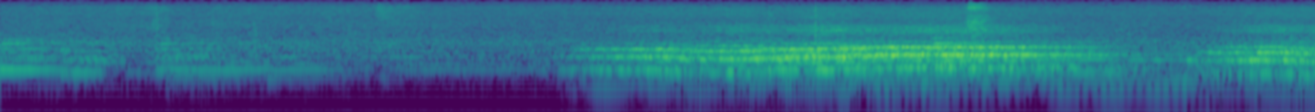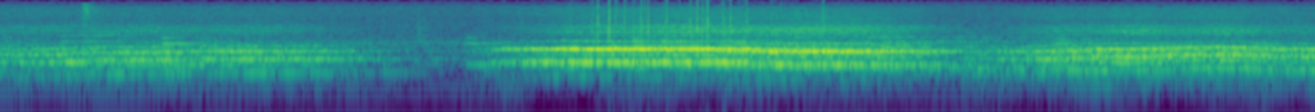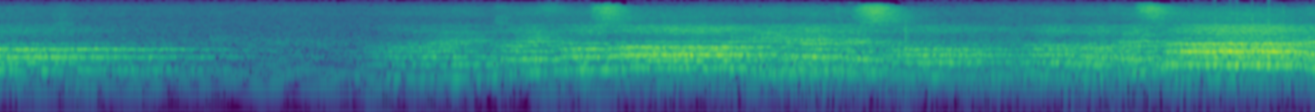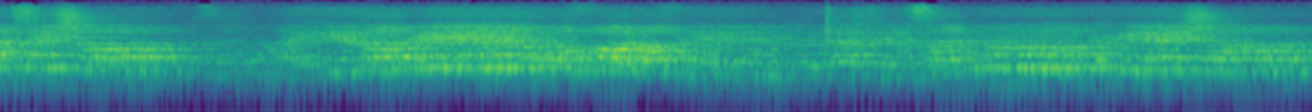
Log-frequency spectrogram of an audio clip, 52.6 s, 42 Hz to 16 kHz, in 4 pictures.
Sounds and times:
Choir: 0:00.0 - 0:52.5.

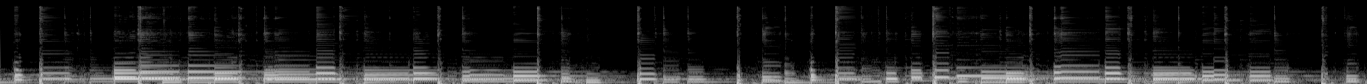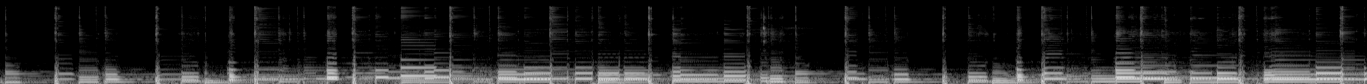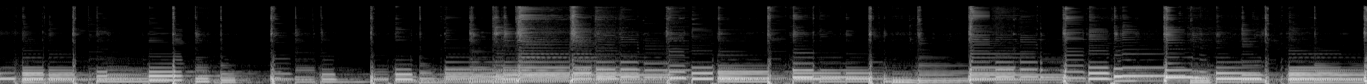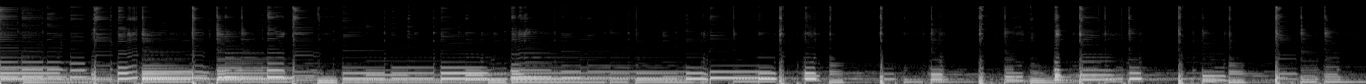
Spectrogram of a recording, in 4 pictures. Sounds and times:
Acoustic guitar: 0:00.0 - 0:54.6.

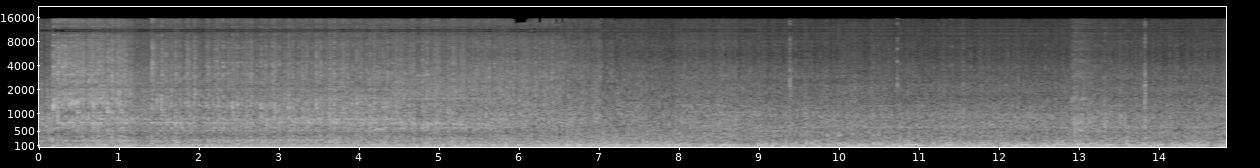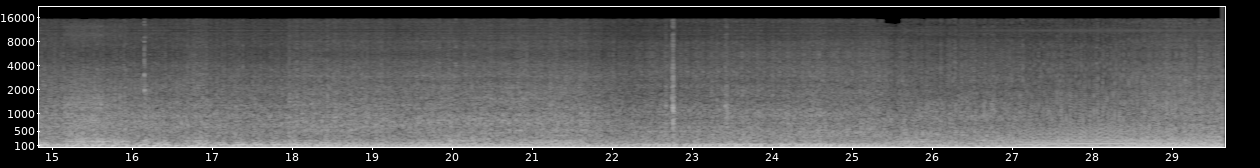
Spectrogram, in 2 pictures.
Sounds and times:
Car: 0:00.0 - 0:29.6.

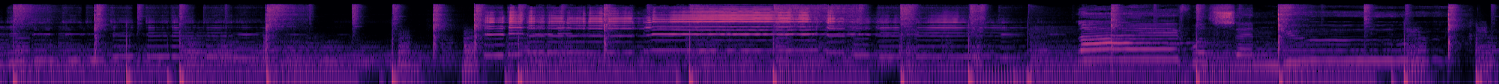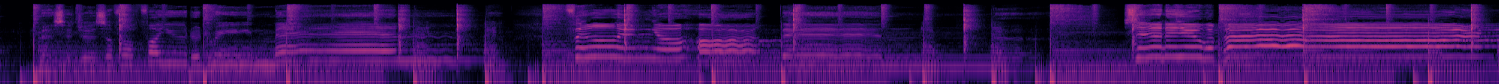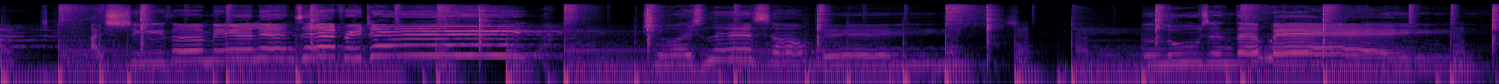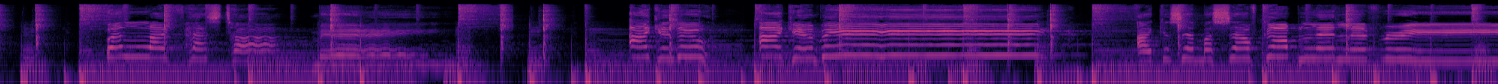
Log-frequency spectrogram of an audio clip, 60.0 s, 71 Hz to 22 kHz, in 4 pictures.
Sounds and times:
Independent music: 0:00.0 - 0:59.9.

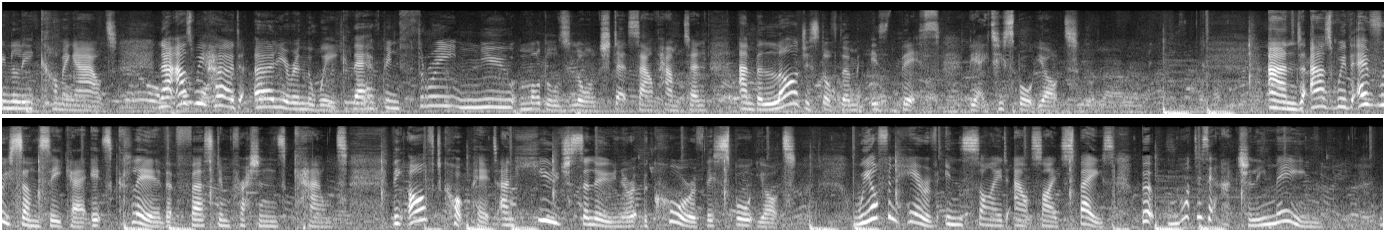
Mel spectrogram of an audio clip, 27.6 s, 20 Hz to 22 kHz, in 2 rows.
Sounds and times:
Speech: 0:00.0 - 0:27.6
Music: 0:11.4 - 0:27.6.

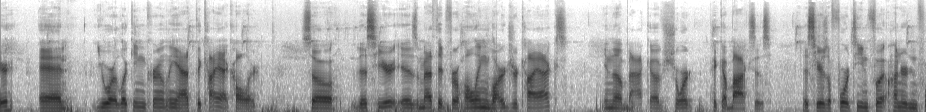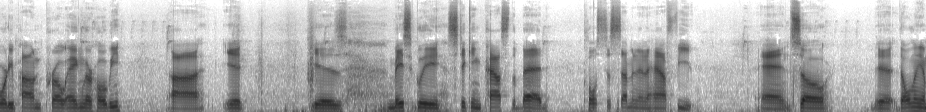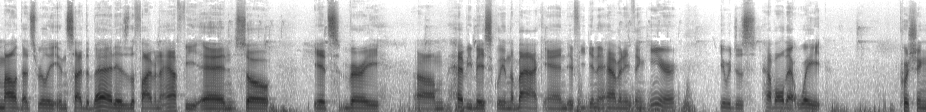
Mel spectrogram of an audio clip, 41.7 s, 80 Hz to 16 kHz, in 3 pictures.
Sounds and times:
Speech: 0:00.0 - 0:03.9, 0:04.6 - 0:15.8, 0:16.4 - 0:17.6, 0:18.5 - 0:24.3, 0:25.2 - 0:26.4, 0:27.0 - 0:31.9, 0:32.5 - 0:38.0, 0:38.6 - 0:40.2, 0:41.3 - 0:41.6.

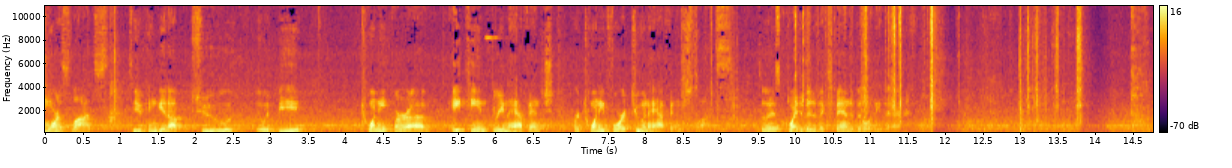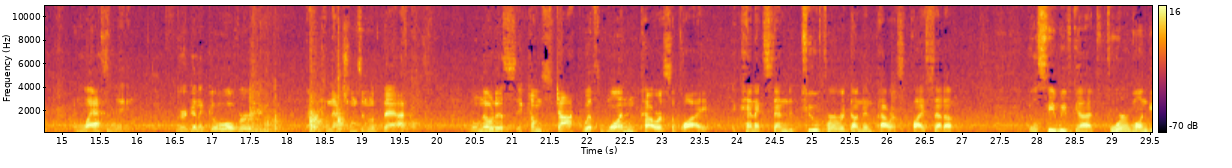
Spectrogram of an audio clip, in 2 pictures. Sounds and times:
Speech: 0:00.0 - 0:03.5, 0:04.2 - 0:11.6, 0:15.2 - 0:19.8, 0:20.4 - 0:27.0, 0:27.9 - 0:29.5.

